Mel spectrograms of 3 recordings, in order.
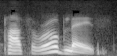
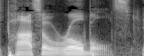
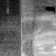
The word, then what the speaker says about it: Paso Robles: And then I've got a beautiful Zinfandel out of Paso Robles. – No, you didn't say it right. – What's that? – It's Paso Robles is the way they say it. – Paso Robles.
